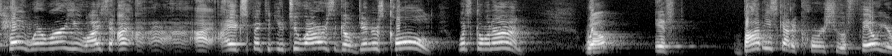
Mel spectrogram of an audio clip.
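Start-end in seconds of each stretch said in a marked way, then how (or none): 0.0-5.3 higher voice, mock scolding wife; exasperated wife. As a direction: ask like a put-out wife waiting with dinner. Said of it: "And Susie goes".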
